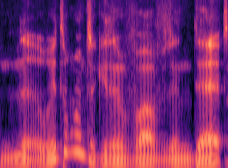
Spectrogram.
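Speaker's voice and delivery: swooping, fake put-on French accent. Imitating France refusing to get involved: put-on French accent. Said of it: "France always be like".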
